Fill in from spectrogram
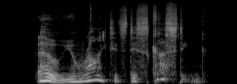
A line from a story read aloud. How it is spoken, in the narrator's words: muttered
